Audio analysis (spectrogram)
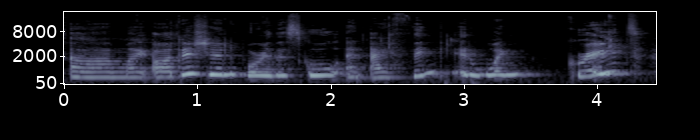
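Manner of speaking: bright, loud and eager; bubbling over after the audition; excited. Real, not acted. Excited post-audition update.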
